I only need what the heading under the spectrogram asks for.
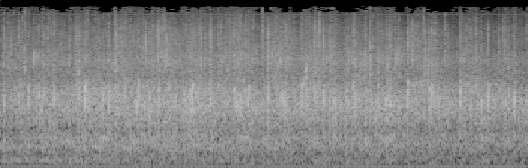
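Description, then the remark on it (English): A church audience applauding steadily for a few seconds during a Mother's Day service, a dense, even wash of many hands clapping at once, fairly loud and sustained without breaks, with no voices rising above it. “Now, that's probably all the clapping you're going to do, because today's topic is this question.”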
